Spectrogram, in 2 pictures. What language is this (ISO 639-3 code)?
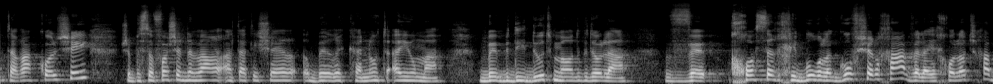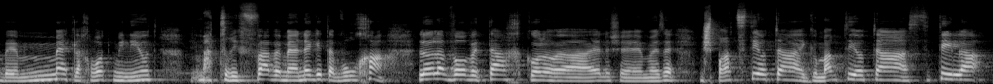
heb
